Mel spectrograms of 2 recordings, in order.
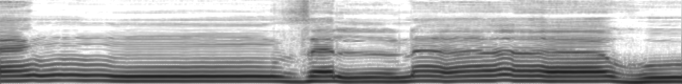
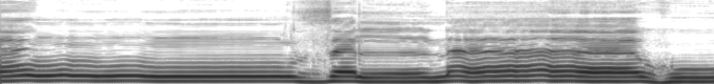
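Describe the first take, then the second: No difference in how they are said.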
